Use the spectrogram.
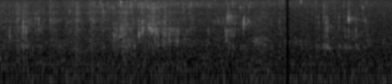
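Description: Water squeezed by hand out of soaked king oyster mushrooms, a close, soft trickling and dripping with wet squelches running continuously, plus one brief sharp tap.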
